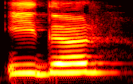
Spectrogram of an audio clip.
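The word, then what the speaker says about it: either: Each, ईदर एंड नीदर, इसको कुछ लोग जो है वो आइदर एंड नाइदर भी पढ़ते हैं, बोथ प्रोनाउंसिएशंस आर करेक्ट।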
